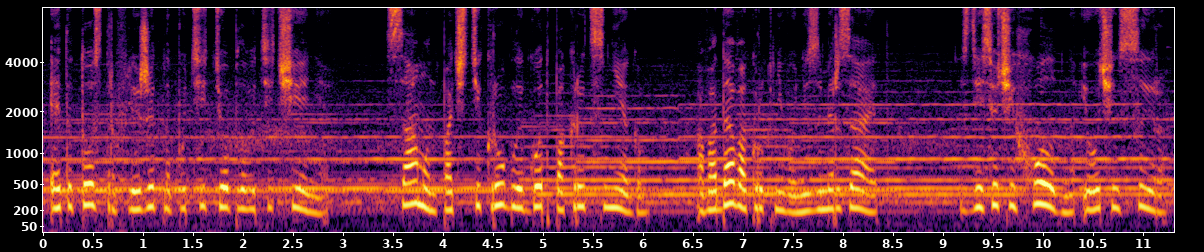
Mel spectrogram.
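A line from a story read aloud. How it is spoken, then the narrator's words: Girl speaking quietly, to nobody. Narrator (Russian): Девушка тихо произнесла, ни к кому не обращаясь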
